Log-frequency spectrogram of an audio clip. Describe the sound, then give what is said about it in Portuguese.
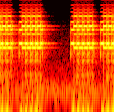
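An intercom rings in bright, electronic, bell-like bursts, with two groups of ringing separated by a short silence. “Poucos minutos depois, o interfone tocou. Ela reconheceu aquele toque.”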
